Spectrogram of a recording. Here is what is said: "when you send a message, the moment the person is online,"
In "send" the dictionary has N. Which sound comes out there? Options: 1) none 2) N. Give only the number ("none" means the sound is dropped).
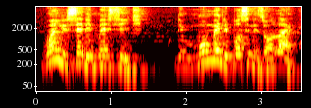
1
